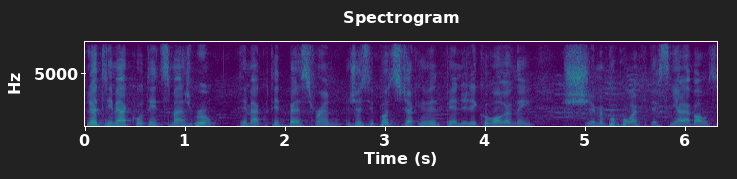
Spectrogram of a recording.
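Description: Someone in a Quebec accent speaks at a very fast pace with ordinary pitch variation. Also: man, fairly high pitch for a man. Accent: Québécois French. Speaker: wrestling podcast host. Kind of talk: casual chat. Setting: recording at a convention.

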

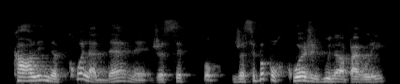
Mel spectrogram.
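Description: Somewhat breathy, a man with a Quebec accent speaks at a moderate pace. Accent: Québécois French. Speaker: comedian and podcast host. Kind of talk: casual chat.

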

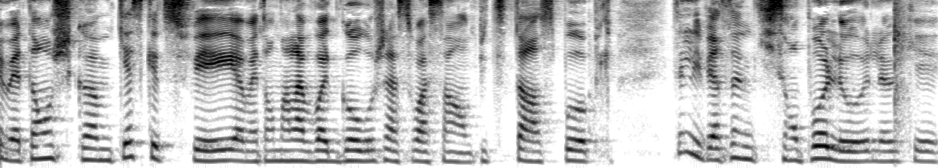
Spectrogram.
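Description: With a Quebec accent, a woman talks at a moderate pace and medium pitch, her intonation fairly even but her loudness swinging widely, on a very clean recording with a silent background. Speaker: radio host. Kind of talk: casual chat.

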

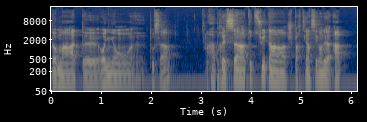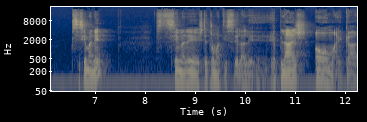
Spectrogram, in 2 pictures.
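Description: Fairly slow and monotone, a man speaks with flat intonation and long, frequent pauses. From El Salvador, moved to Quebec at 11. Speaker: MMA fighter and bus driver. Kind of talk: casual interview.

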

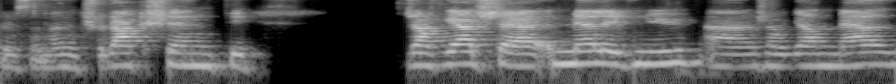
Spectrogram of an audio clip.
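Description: Her intonation flat and monotone, a woman talks at a medium speed. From Quebec, Rouyn-Noranda. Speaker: national women's hockey team general manager. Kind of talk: interview. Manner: halting.

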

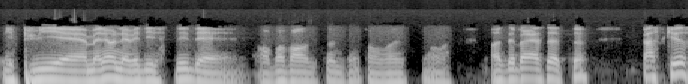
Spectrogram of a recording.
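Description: A man with a fairly quick pace and medium pitch uses a plain, everyday voice, his pitch varying in an ordinary way. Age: 30s. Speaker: real estate entrepreneur and TV personality. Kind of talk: casual interview chat.

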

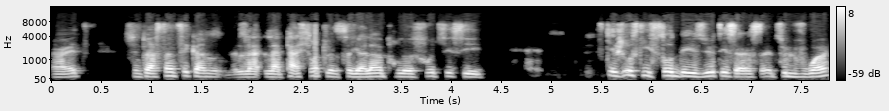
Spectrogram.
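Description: Using long, frequent pauses, a man talks at a moderate pace in a medium pitch with fairly even intonation. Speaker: football coach. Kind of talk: interview.

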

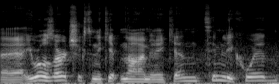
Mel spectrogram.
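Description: In a Quebec accent, a man speaks at a fairly quick pace. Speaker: podcast host. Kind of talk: solo podcast monologue. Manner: halting, many repetitions and fillers.

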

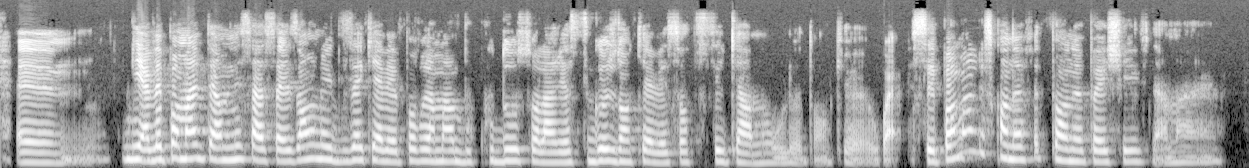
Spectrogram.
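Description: Her pitch is fairly high and her intonation fairly even. The woman talks at a fairly quick pace with hardly any pauses. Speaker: communications coordinator for a salmon fishing federation. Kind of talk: casual interview chat.

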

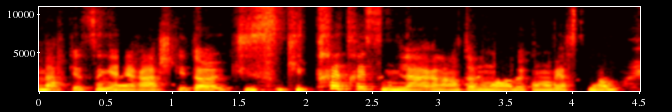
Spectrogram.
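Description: Spoken with a Saguenay accent and ordinary pitch variation. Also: woman. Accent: Saguenay Quebec French. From Quebec, Saguenay-Lac-Saint-Jean. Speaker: entrepreneur, marketing and HR consultant. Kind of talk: interview. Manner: animated.

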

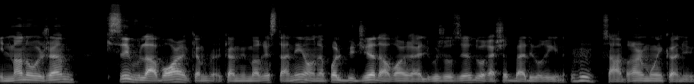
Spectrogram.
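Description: A man with a Quebec accent talks at a very fast pace in a very deep, low pitch. The recording is very clean, with a silent background. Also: ordinary pitch variation. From Quebec, south shore. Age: 40s. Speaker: comedian. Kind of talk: casual chat.

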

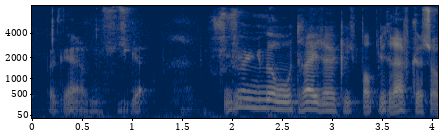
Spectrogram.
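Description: A woman's very deep, low voice with vocal fry, lively intonation and a very fast pace. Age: old. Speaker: retired hospital switchboard operator, senior resident. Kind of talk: interview.

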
